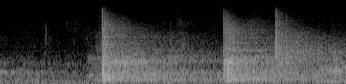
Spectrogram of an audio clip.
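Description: A tennis racket strikes a ball with a sharp pop, echoing in a large hall.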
